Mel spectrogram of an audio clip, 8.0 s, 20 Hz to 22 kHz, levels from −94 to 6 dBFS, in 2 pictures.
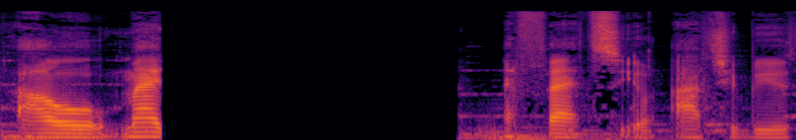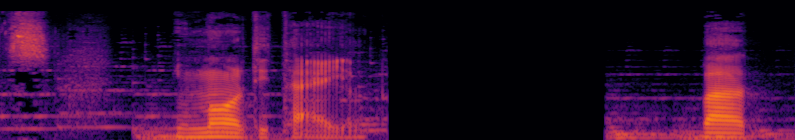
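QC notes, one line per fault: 0.80–2.30 s, stream reconnect: the audio drops to about 1.48 s of silence, then resumes roughly 1.5 s further on, skipping material. The connection broke, the player waited, reconnected and restarted its decoder mid-stream, picking up at the live position rather than where it stopped.
5.91–7.01 s, stream reconnect: same mechanism, with a shorter gap of about 1.08 s. Playback rejoins around 0.7 s later than where it cut off, so a short section of the stream is lost.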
